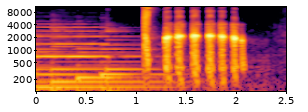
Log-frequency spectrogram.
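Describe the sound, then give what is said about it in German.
A quick run of about six loud, evenly spaced frog croaks, heard alone after a brief sustained tone and a sharp burst, like a cartoon sound effect. “Komm, kleiner Frosch, ich verwandle dich jetzt in einen wunderschönen Prinz.”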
